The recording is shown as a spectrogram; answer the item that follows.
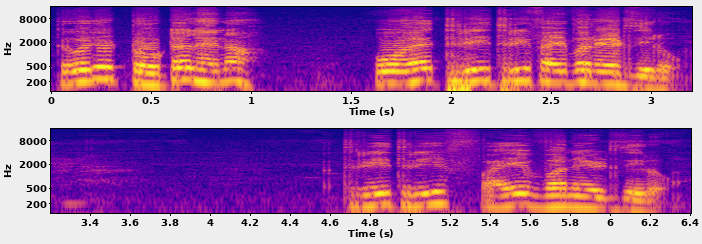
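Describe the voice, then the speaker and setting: A high-voiced man talks through a maths problem like a casual lesson. He explains each step aloud and rattles off digits as he works. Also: fairly even intonation, low-quality recording. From India. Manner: chatty, explains steps aloud, counts digits quickly. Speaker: maths teacher. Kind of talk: casual exam-prep lesson.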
